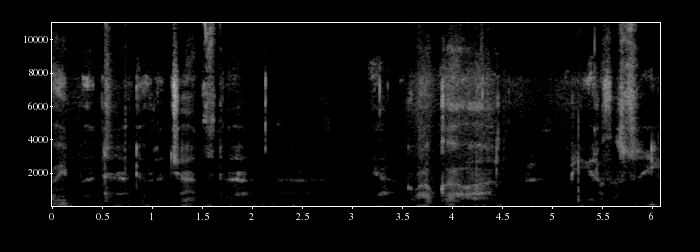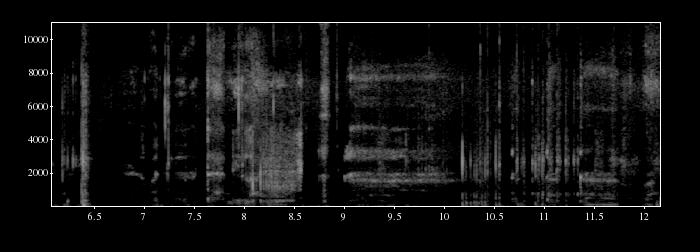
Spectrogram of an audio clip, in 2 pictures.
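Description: Near silence, with faint breathy, whisper-like sounds now and then and a single sharp click about six seconds in.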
